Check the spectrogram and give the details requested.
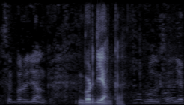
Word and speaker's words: Borodyanka: How does he pronounce it? Borodyanka.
